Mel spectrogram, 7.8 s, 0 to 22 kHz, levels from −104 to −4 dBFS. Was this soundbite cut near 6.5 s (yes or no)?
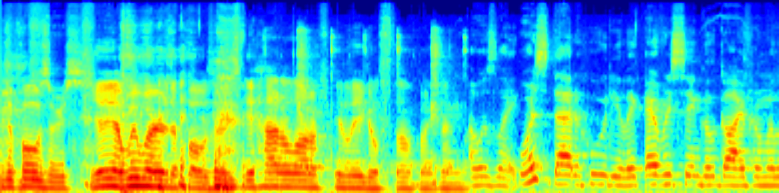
no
